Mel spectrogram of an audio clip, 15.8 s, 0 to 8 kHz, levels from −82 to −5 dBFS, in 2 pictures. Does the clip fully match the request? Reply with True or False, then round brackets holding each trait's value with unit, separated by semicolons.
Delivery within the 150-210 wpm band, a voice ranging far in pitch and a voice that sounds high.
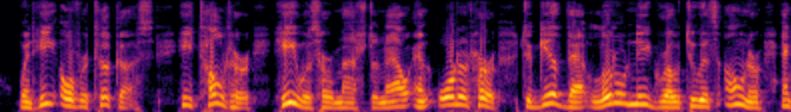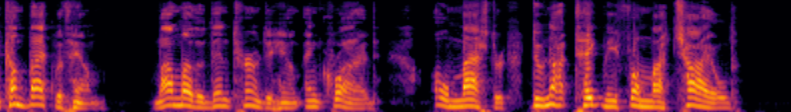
False (170 wpm; 5.8 semitones; 165 Hz)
